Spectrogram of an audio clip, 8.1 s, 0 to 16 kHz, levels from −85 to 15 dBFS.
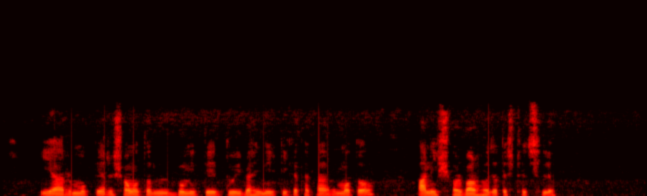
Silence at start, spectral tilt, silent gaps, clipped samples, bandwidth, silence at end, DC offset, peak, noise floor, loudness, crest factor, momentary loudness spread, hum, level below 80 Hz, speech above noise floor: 0.5 s; -6 dB/octave; none; under 0.1%; 7.6 kHz; 1.15 s; under 0.1%; -16 dBFS; -73 dBFS; -37 LUFS; 22 dB; 8 LU; none; -70 dBFS; 37 dB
